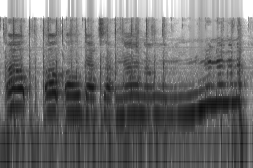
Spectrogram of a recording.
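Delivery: rising into a panicked yell. Real, not acted. Close fight in the game.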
